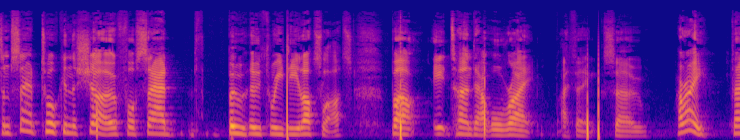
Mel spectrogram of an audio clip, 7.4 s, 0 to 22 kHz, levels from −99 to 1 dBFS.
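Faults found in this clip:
Loud pops at 0.96, 2.87, 4.00, 4.84 s and a double pop at 5.87–6.00 s, about 20–25 dB above the speech. Likely voltage spikes from a plug, switch or static. Unlike a dropout, the speech continues underneath.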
